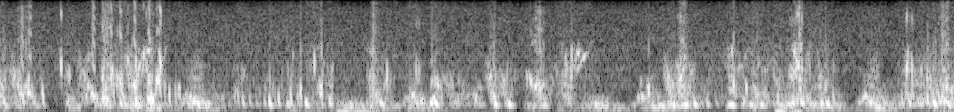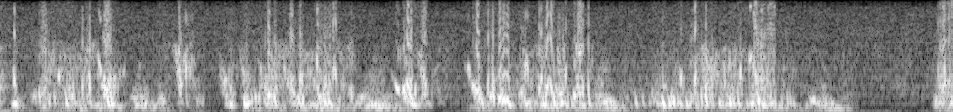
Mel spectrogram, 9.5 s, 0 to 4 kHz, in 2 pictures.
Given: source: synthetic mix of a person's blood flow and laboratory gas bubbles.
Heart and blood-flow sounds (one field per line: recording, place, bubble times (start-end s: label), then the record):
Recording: Doppler ultrasound of blood flow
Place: precordium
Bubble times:
0.00-0.95 s: bubbles
1.17-1.71 s: bubbles
1.83-2.00 s: bubbles
2.04-2.97 s: bubbles
3.21-4.26 s: bubbles
4.47-5.41 s: bubbles
5.55-5.82 s: bubbles
5.86-6.57 s: bubbles
6.71-7.03 s: bubbles
7.08-7.78 s: bubbles
7.91-8.79 s: bubbles
9.44-9.54 s: bubbles
From the record:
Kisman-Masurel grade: 444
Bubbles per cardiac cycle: continuous sound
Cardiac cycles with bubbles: 100%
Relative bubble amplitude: maximal (0.775 to 0.999)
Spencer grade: 4 (maximum detectable bubble signal sounding continuously throughout systole and diastole of every cardiac period, and overriding the amplitude of the normal cardiac signals)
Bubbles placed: only in the low amplitude regions of the cardiac cycle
